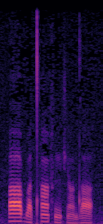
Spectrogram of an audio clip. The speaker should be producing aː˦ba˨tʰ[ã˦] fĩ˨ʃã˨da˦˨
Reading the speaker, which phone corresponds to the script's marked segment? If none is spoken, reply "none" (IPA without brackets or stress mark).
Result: ã˦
